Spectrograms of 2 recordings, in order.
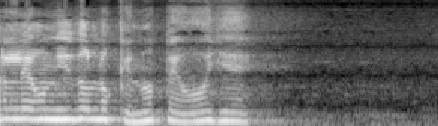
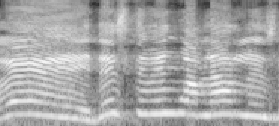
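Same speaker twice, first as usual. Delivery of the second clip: higher, louder excited announcement; eager call; 8 semitones higher, 4 dB louder than usual. Acted. Paul calling to the Greeks, eager and louder. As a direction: call out to the crowd with discovery.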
